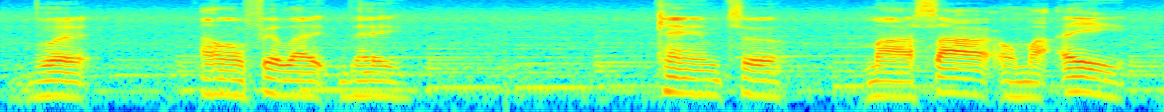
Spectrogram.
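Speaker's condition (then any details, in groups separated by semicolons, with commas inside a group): ALS; speech progressively lost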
